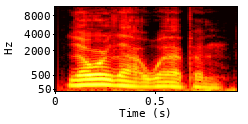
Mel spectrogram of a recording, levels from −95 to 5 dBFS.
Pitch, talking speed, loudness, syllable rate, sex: 135 Hz, 200 wpm, -16 LUFS, 6.5 syllables/s, male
